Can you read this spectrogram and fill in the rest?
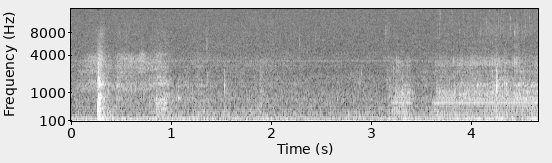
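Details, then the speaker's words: Small air pump aerating a hydroponic grow box through an air stone and check valve: soft low hum steady under gentle bubbling and light splashes. Running normally. "you hear it humming and just check it see it bubbling away"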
